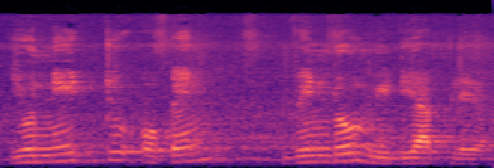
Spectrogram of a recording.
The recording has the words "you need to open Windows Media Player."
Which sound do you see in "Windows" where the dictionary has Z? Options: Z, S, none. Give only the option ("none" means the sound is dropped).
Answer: none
